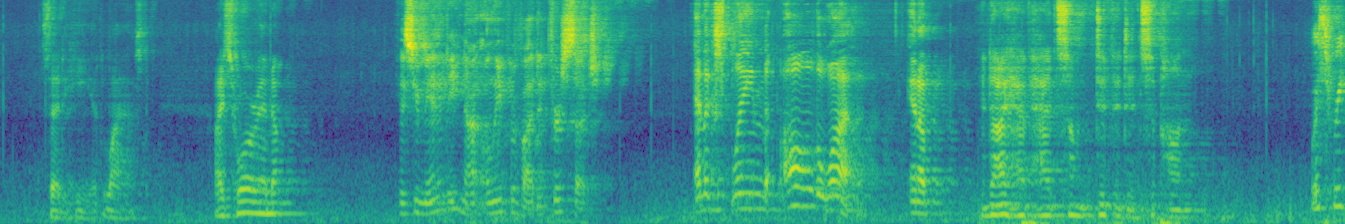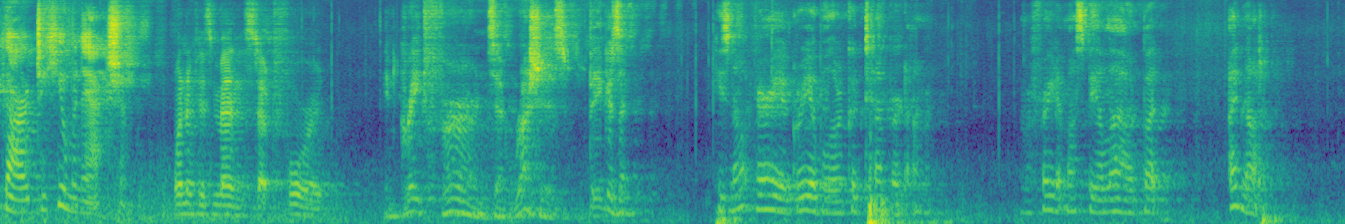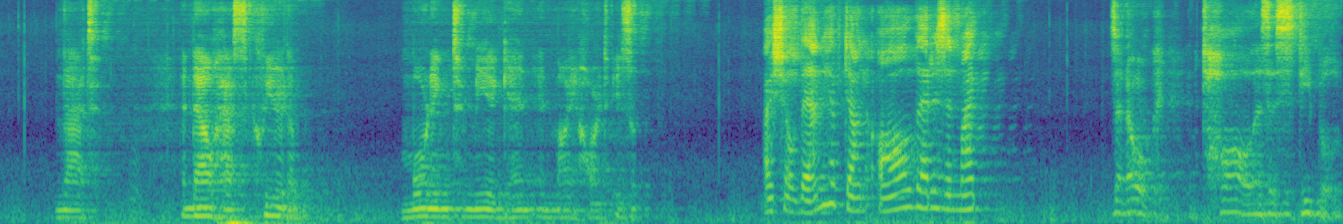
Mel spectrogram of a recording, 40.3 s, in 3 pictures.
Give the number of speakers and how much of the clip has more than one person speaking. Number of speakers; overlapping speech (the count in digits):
8, no overlap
